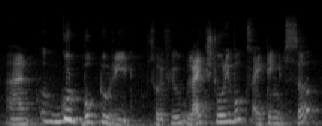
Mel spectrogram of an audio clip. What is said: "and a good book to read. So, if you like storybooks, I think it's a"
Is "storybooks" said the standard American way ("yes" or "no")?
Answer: yes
